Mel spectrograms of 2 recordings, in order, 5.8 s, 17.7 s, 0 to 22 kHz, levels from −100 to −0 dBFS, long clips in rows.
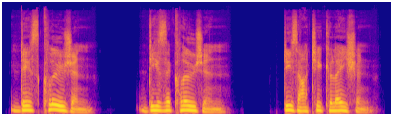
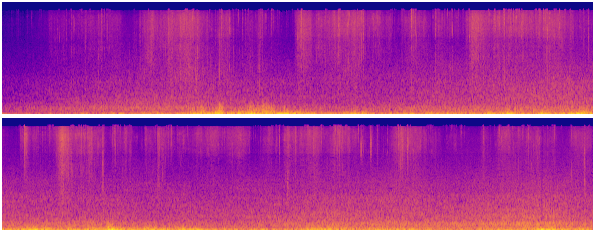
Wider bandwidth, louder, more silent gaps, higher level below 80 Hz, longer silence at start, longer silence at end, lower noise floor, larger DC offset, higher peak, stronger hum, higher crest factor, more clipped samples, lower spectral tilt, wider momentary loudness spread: second, 14.5 kHz vs 17 kHz; first, -12 LUFS vs -30 LUFS; neither; second, -46 dBFS vs -26 dBFS; first, 0.15 s vs 0 s; first, 0.3 s vs 0 s; first, -88 dBFS vs -42 dBFS; neither; about the same, 0 dBFS vs -2 dBFS; neither; about the same, 14 dB vs 18 dB; neither; about the same, -5.5 dB/octave vs -5 dB/octave; about the same, 14 LU vs 12 LU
